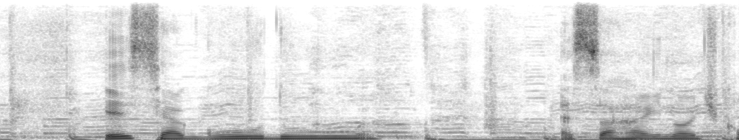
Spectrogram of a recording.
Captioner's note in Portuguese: falsetto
